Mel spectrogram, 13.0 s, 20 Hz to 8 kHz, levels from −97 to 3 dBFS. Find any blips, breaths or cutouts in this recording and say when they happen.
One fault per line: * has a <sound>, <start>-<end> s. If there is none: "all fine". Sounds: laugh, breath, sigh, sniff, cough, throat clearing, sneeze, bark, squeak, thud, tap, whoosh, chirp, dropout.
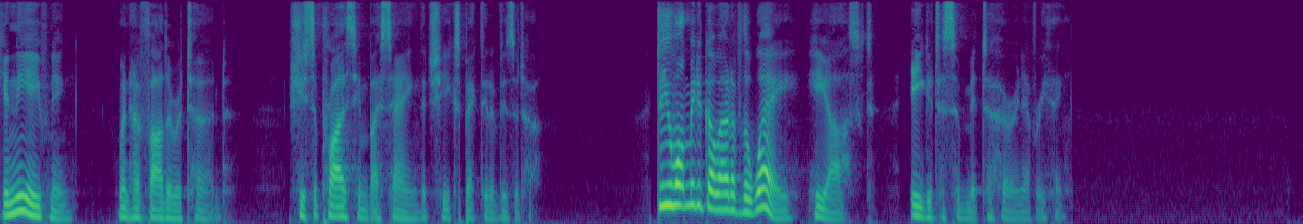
all fine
